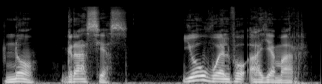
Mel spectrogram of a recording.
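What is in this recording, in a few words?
no thank you I will call back later, Spanish, male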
